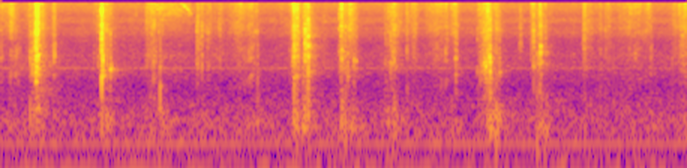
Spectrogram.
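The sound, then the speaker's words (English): A deck of cards being shuffled, with quick papery riffles and soft flicks repeating in uneven bursts over a low steady hum, no voices. “Think it to the divine and say, stop shuffling”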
